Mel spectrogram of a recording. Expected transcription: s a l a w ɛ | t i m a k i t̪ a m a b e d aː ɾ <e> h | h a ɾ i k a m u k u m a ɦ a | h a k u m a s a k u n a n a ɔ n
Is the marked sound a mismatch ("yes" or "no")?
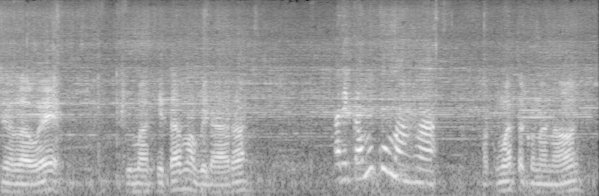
yes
